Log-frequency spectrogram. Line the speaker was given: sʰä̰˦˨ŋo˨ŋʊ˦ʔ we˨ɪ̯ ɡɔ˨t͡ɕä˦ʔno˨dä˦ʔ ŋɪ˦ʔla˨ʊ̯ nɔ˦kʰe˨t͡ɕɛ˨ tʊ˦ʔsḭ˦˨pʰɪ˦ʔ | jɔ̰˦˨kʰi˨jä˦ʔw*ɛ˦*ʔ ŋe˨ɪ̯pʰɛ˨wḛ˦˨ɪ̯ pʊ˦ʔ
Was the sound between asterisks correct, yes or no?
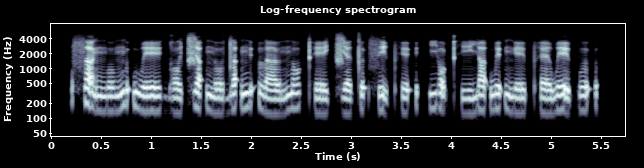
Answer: no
